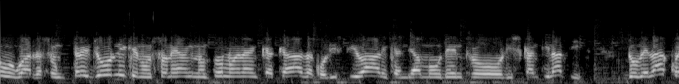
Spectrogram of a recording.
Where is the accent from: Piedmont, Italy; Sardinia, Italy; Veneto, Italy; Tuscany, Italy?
Sardinia, Italy; Olbia; sono di Olbia, sono in mezzo al fango da una settimana.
